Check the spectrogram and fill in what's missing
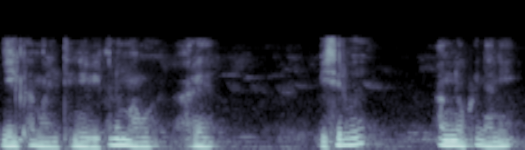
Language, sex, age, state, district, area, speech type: Bodo, male, 45-60, Assam, Baksa, rural, spontaneous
